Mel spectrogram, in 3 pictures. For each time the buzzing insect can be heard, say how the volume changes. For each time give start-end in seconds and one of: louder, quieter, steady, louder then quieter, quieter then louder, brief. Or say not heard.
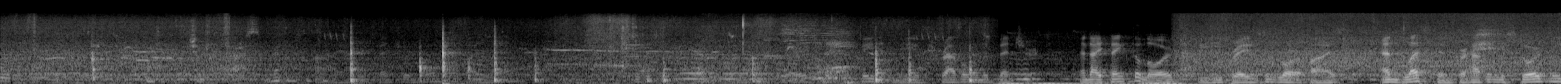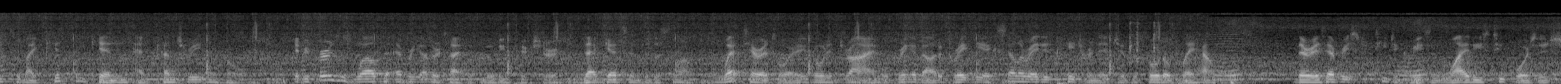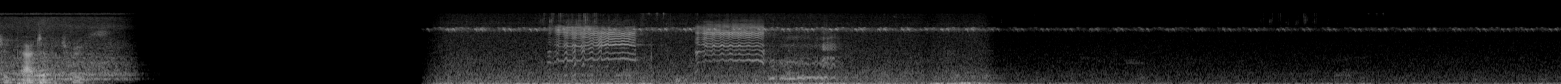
0.0-32.6 steady
35.5-46.7 quieter.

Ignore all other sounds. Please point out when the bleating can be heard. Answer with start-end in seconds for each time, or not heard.
7.0-8.6, 26.9-28.1, 36.6-39.6.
